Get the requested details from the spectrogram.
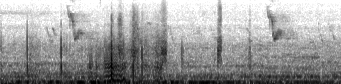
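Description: A few scattered bird chirps ring out over a steady low outdoor rumble on a penthouse rooftop, mixed with light tapping or footstep-like clicks; no one speaks.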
